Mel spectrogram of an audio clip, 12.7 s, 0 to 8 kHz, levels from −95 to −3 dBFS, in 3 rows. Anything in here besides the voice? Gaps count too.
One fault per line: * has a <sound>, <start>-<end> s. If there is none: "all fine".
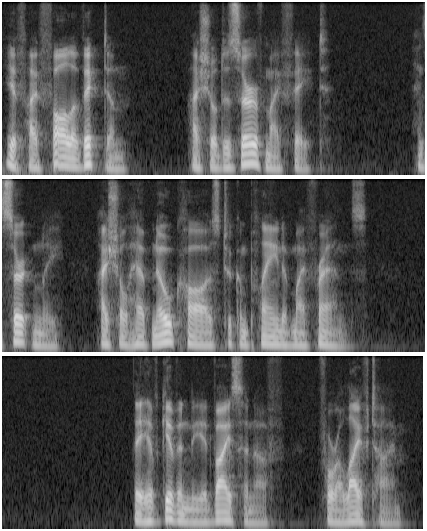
all fine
